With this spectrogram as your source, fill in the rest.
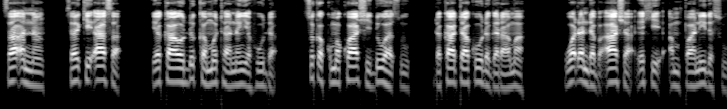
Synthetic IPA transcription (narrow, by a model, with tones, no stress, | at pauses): sa˦ʔa˨nːɐ˦n | sɐ˦rkʲiː˦ʔaː˦sa˨ | jaː˦kaː˦woː˦dʊ˦kɐ˨mːʊ˦taː˨nɛ˦ɲja˨ɦʊ˦da̰ː˨ | sʊ˦ka˨kʷʊ˦ma˦kʷaː˦ʃe˨dʊ˦waː˨sʼuː˦ | da˨kaː˦taː˦kʷoː˦dɐ˨ɡɐ˨ɽaː˨maː˦ | wɐ˦ɗɐ˨nda˨ba̰˨ʔaː˦ʃa̰˨jɐ˦kʲeː˨ʔa̰˨mɸaː˨niː˦da˨su˦ʔ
